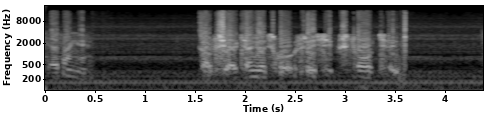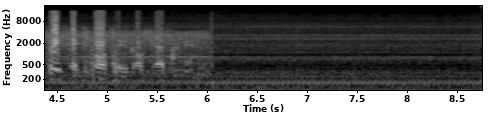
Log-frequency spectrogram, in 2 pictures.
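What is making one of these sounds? The four-cylinder piston engine of a Cessna 172 drones in cruise, heard through a headset intercom.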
